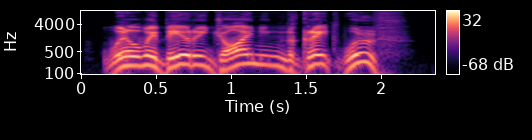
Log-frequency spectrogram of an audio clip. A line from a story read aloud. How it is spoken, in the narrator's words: Hakon asked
